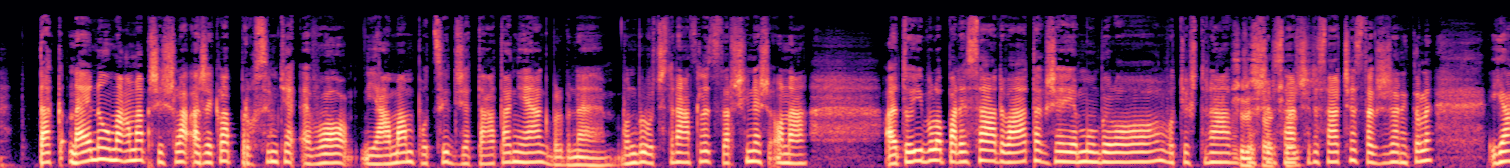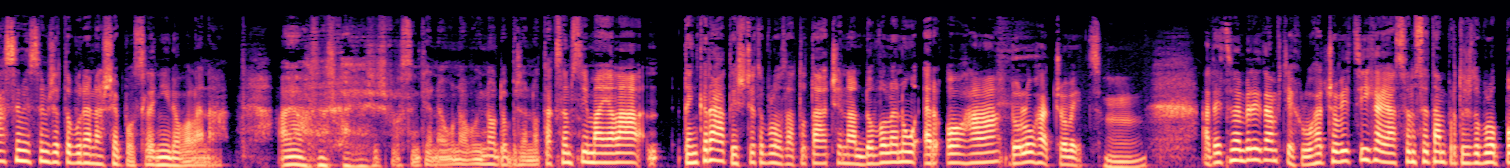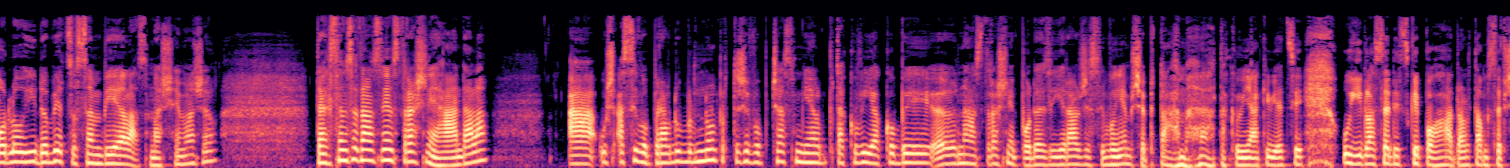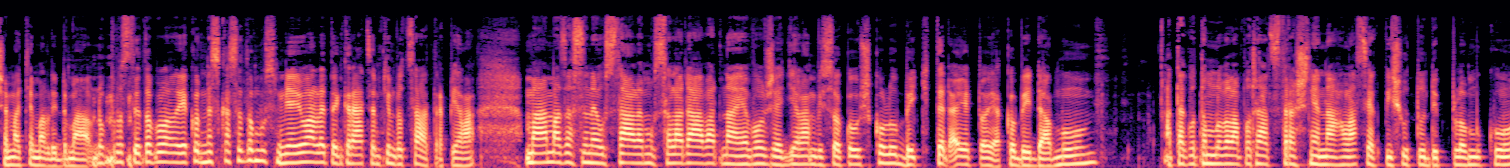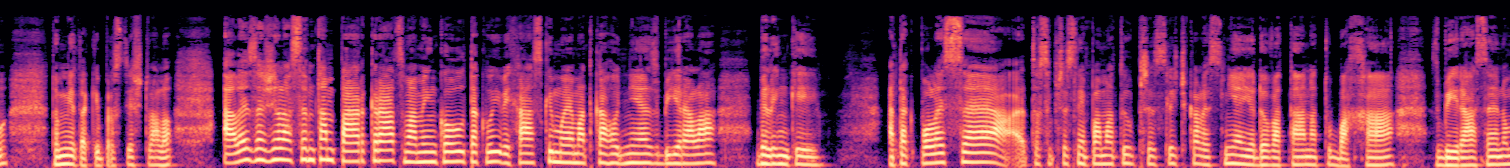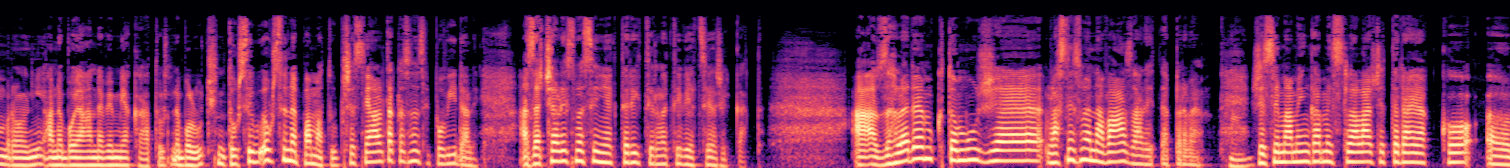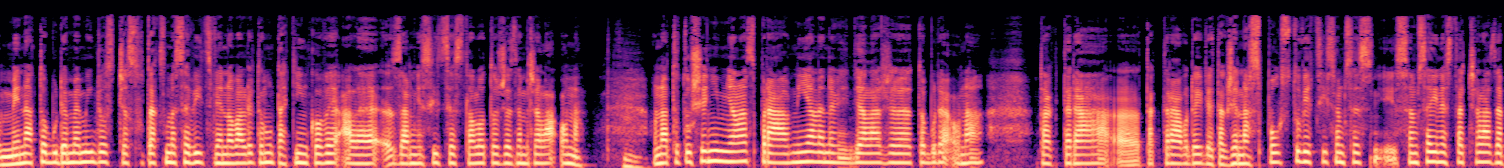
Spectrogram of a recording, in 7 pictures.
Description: Audio kniha
Ukázka z knihy
• InterpretJaroslav Dušek, Eva Holubová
